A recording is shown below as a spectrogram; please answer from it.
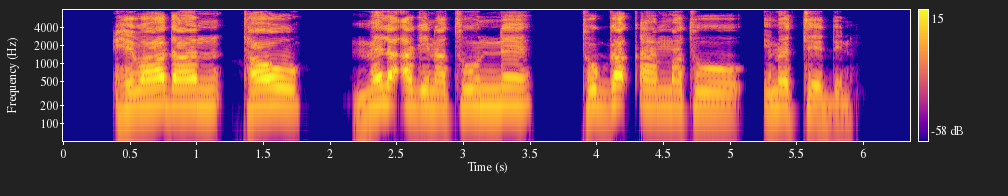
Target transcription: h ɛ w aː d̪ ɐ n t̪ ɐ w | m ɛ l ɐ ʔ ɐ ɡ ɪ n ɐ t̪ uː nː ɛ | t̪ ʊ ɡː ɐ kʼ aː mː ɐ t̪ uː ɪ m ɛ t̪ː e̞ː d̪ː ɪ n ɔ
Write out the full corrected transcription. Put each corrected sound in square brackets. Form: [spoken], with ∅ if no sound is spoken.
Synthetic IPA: h ɛ w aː d̪ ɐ n t̪ ɐ w | m ɛ l ɐ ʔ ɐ ɡ ɪ n ɐ t̪ uː nː ɛ | t̪ ʊ ɡː ɐ kʼ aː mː ɐ t̪ uː ɪ m ɛ t̪ː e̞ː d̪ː ɪ n ɔ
